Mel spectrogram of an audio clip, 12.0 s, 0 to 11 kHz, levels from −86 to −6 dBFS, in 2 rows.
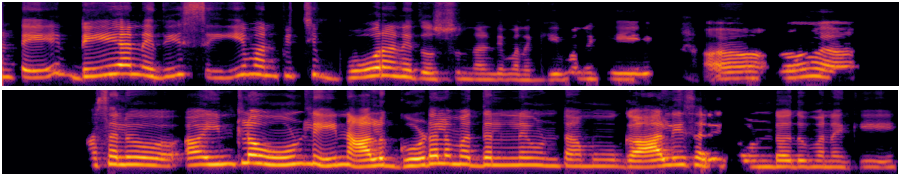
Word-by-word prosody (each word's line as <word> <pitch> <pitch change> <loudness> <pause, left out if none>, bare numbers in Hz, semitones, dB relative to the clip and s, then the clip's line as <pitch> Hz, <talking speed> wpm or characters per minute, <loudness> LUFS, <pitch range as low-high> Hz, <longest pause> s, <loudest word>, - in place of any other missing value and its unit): అంటే 255 -1 -2 0.3
డే 275 - +2 0.2
అనేది 285 -5 -3 0.2
సేమ్ 250 +9 -8
అనిపించి 295 +2 -9 0.2
బోరనేది 260 -1 0
వస్తుందండి 190 -2 -12
మనకి. 165 0 -15
మనకి 195 -2 -11 0.6
ఆహ్, 215 +1 -2 0.2
ఆ! - - -4 1.3
అసలు 275 +1 +2 0.4
ఆహ్, 270 +1 +4
ఇంట్లో 315 +3 +5 0.2
ఓన్లీ 285 -1 +2 0.2
4 225 +3 +7
గోడల 285 +6 +5
మధ్యలనే 255 -1 -1
ఉంటాము, 220 -1 -6 0.2
గాలి 215 +7 +6
సరిగ్గా 230 -3 -4
ఉండదు 205 0 -3
మనకి. 195 0 -11
235 Hz, 115 wpm, -22 LUFS, 205-275 Hz, 1.3 s, 4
